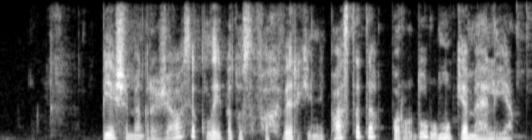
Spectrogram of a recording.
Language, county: Lithuanian, Vilnius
